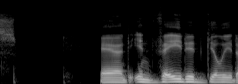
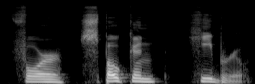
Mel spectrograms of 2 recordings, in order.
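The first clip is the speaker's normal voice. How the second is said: normal talking voice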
